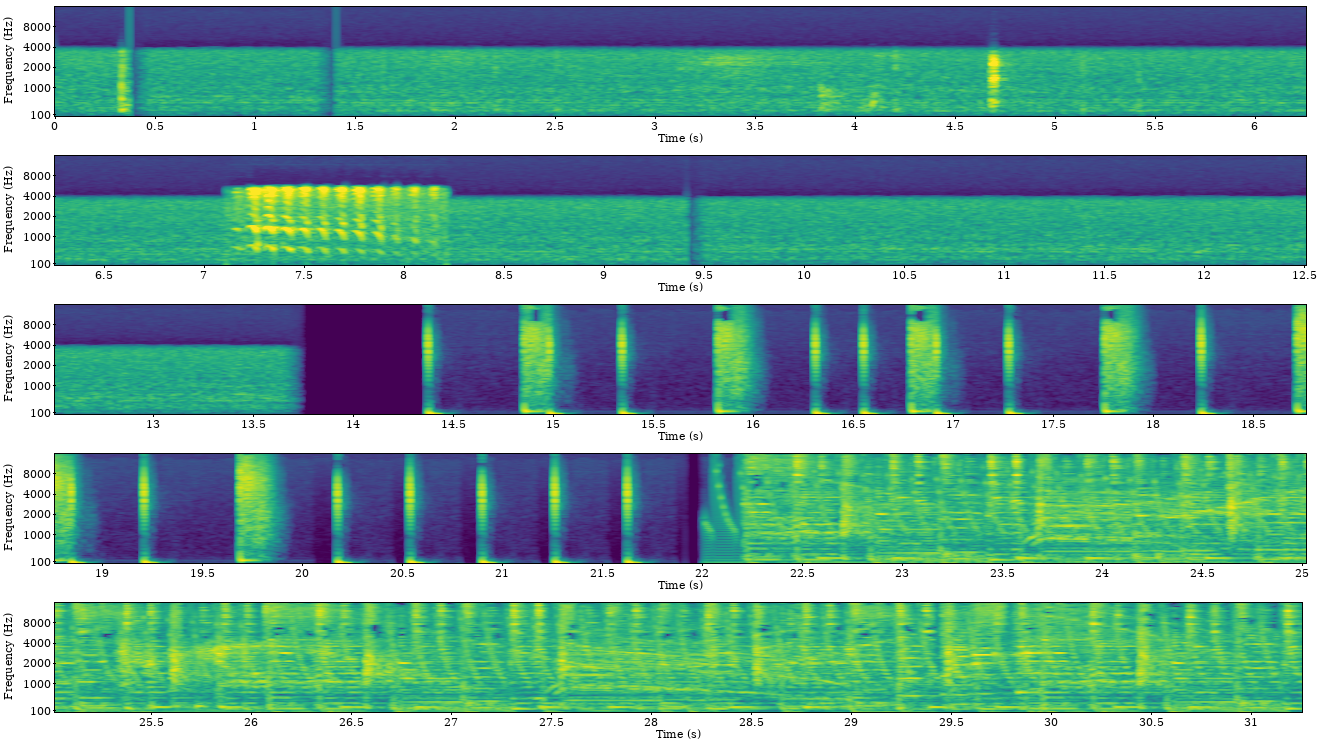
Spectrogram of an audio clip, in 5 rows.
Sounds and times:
Drum machine: 0:14.4 - 0:31.2.

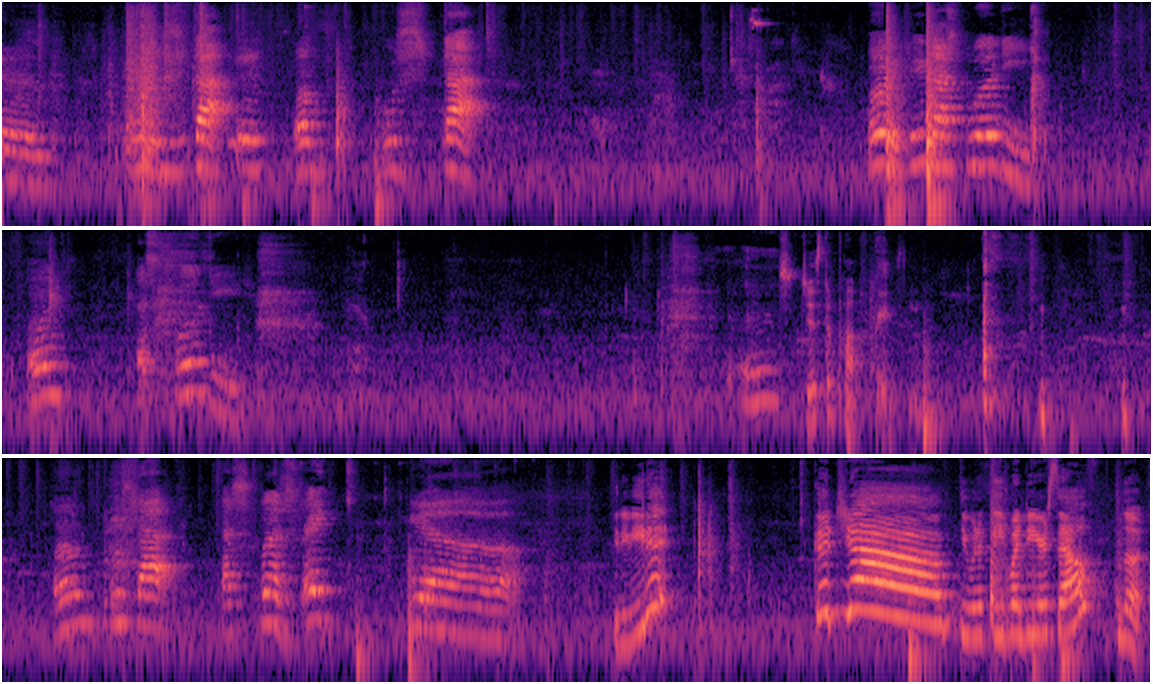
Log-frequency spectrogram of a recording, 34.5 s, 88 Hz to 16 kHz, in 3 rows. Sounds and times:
Child speech, kid speaking: 0:00.0 - 0:00.5, 0:01.2 - 0:04.9, 0:08.6 - 0:10.5, 0:11.7 - 0:12.2, 0:12.8 - 0:13.9, 0:23.5 - 0:26.4, 0:27.0 - 0:28.2.

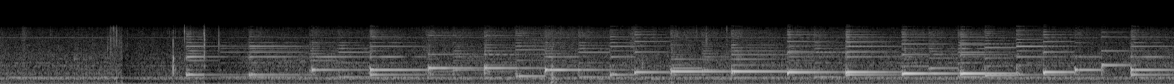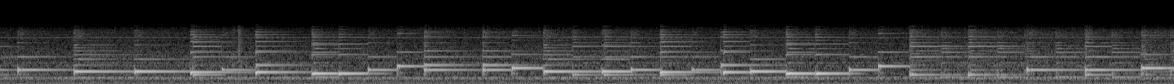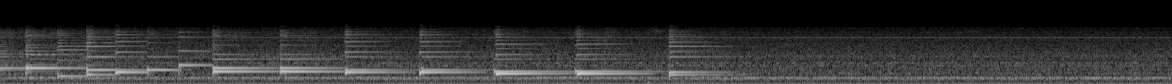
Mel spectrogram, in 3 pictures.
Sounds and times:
Lullaby: 0:01.7 - 0:31.9.

